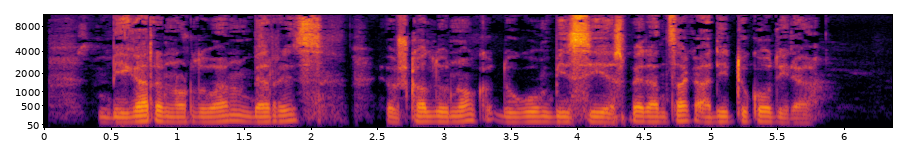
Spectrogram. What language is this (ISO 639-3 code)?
eus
